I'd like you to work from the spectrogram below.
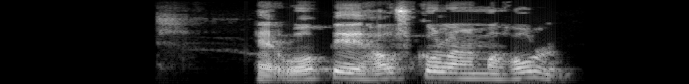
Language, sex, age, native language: Icelandic, male, 40-49, Icelandic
